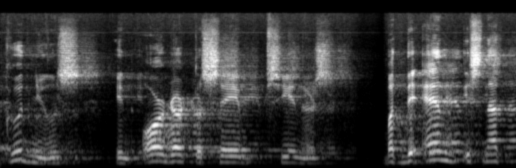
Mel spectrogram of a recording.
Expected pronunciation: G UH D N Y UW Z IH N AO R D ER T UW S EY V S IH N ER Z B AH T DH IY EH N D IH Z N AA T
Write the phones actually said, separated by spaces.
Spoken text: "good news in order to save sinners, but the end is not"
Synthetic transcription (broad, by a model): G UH D N Y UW S IH N AO R D ER T UW S EY V S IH N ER S B AH T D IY EH N D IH S N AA T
